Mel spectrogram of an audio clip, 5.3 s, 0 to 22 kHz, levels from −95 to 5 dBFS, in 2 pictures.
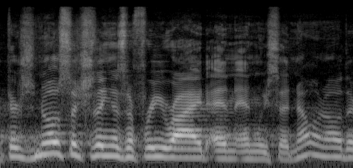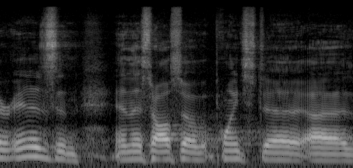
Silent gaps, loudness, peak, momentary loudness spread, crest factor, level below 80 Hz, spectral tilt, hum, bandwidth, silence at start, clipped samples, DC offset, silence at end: none; -32 LUFS; -14 dBFS; 12 LU; 18 dB; -74 dBFS; -4.5 dB/octave; none; 19.5 kHz; 0 s; under 0.1%; under 0.1%; 0 s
